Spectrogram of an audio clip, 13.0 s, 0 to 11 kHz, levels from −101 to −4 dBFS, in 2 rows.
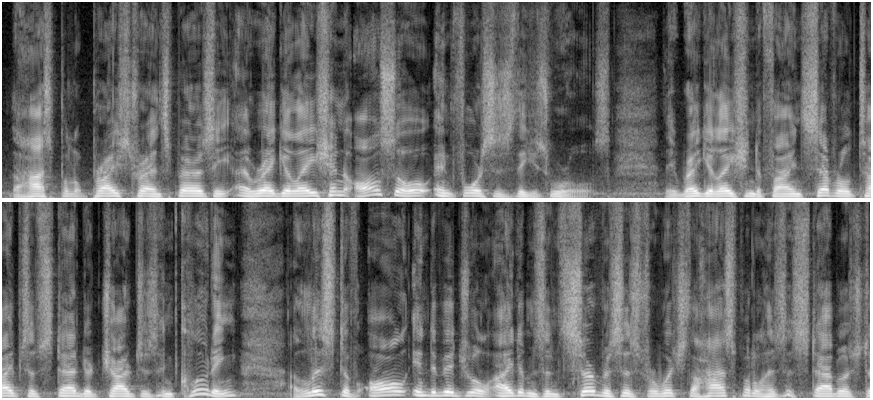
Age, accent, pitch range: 50-69, American, 130-160 Hz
